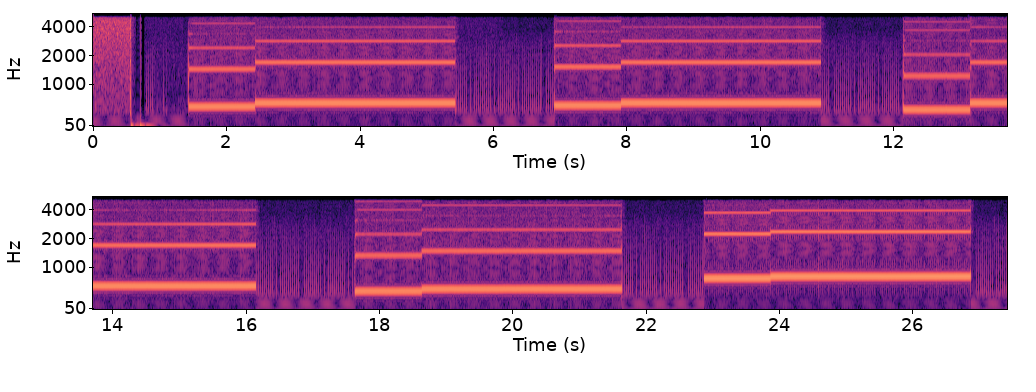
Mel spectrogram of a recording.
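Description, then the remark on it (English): Loud emergency pager alert tones from a Thursday night pager test in Fayette County: five bursts of about four seconds each, every one stepping from a short pitch to a longer held tone, separated by brief pauses, with no voices. “This is not a medical call. Thursday night pager test.”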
